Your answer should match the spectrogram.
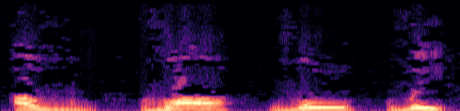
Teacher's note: الظاء لابد من أن نضع طرف لساننا على أطراف أسناننا العليا هكذا، الطرف على الطرف، طرف اللسان على طرف الأسنان العليا، أظ ظ ظو ظي.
